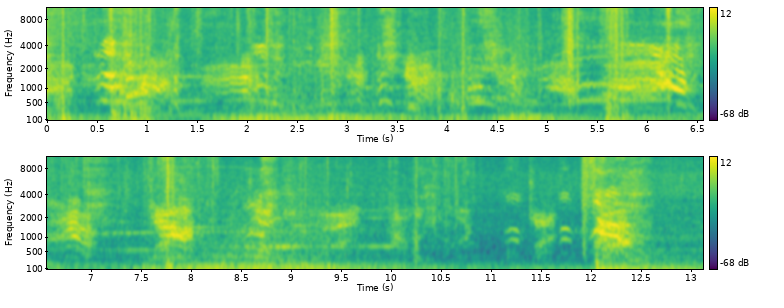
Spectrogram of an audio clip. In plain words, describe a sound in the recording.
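Blows land with dull thuds.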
